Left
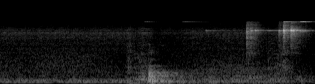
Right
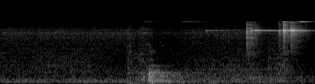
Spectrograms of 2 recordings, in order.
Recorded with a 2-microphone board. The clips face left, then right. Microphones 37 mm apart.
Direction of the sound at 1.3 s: 10° left (ahead or behind).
